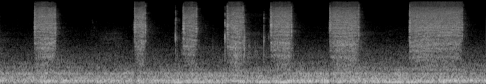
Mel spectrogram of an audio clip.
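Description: Rust-Oleum turbo spray system can of rusty metal primer spraying in repeated loud hissing bursts, several blasts of varying length over steady background noise, close to the listener with no talk.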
